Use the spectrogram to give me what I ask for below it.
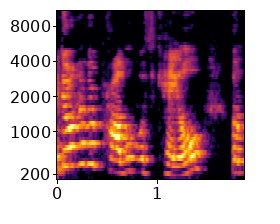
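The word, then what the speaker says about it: Chaol: So let's just start with saying Kale is the worst name and the best name in the entire world.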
